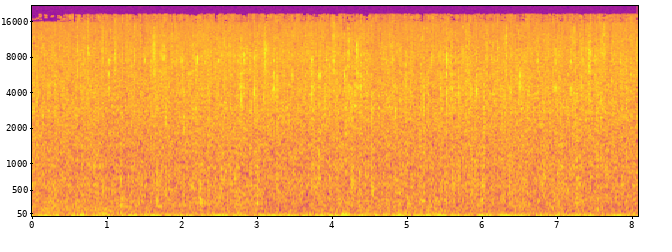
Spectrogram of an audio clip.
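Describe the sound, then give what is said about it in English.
Steady rain patters on the roof of a house, a dense, even hiss of countless drops with scattered sharper ticks, soft and continuous throughout with no voices. “Imagining each raindrop hitting the roof.”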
